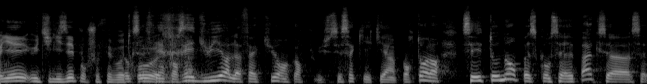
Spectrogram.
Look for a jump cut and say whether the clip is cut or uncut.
uncut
